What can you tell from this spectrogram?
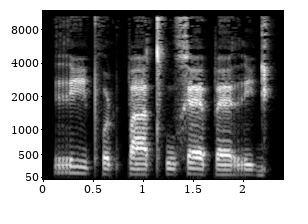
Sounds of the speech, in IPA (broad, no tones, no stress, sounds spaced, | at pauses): r i pʰ o ʈ p a tʰ u x ɛ p ɛ r i ɡ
